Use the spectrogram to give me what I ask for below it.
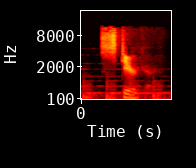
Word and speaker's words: Styrka: name of the facility like you're steering a car steer steer huh yeah but don't say like Brendan's ear cut sterka cerca ya see ya stir stir stir cut mr.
